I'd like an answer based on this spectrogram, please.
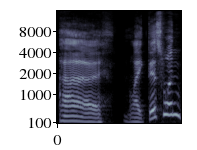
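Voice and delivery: unhurried, slow, drawn-out put-on character voice. Voicing the librarian offering a book: Alphys voice. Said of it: "and is like".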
